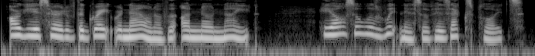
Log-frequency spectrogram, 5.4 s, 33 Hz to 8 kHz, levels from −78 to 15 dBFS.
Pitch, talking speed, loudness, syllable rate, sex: 215 Hz, 190 wpm, -17 LUFS, 5.1 syllables/s, female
